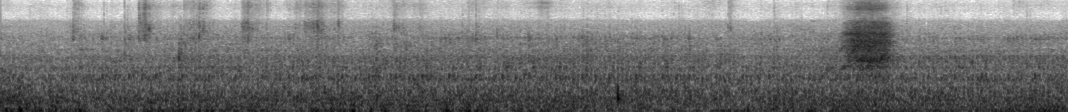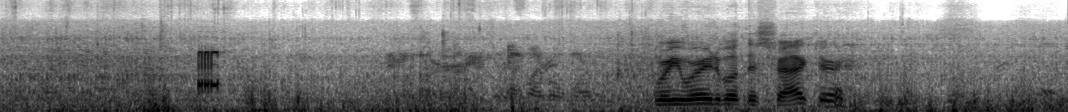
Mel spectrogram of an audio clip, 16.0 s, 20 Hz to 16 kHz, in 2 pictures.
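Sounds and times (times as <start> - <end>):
wind buffeting microphone: 0.0 - 6.2, 8.2 - 16.0
electronic beep: 9.5 - 9.8.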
